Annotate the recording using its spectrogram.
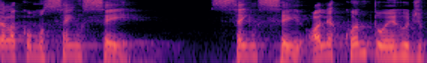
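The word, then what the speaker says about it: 先生: Quando você tiver uma sílaba que tem nela a vogal E no final e temos aqui o I, a pronúncia será E, E. Então ele prolonga esse E.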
